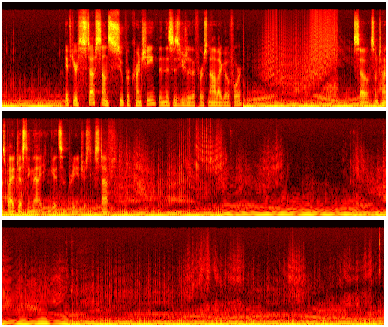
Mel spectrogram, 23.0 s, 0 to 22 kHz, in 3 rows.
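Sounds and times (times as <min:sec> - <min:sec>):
distorted bass synth notes: 0:00.0 - 0:02.1, 0:04.8 - 0:23.0.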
